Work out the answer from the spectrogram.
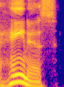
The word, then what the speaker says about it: heinous: Butter tart lickin', sugar crotch kickin', spam dagger dorkin' squacker poo-poo platter with a heinous, that's right, rhymes with anus, case of the trots.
